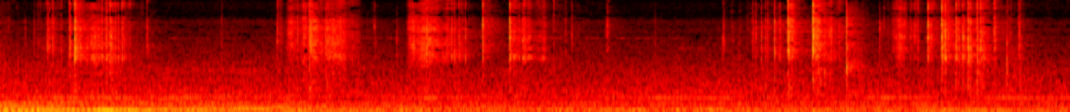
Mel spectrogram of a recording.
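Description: A thin, solid slate pencil held by the fingertips is scraped along its side with a steel utility knife blade. Repeated bursts of bright, dry scraping and gritty rasping rise over a quiet low hum.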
